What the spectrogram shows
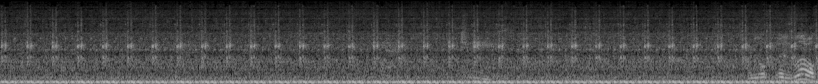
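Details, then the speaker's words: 1975 Ford F500 rollback truck after 17 years in a field: lumpy, labouring idle about four beats a second with ticking on top, barely running; owner suspects the carburetor accelerator pump isn't working. "it's just right there on the on the verge of running and not running you could probably somebody could probably do a little work that carburetor"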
